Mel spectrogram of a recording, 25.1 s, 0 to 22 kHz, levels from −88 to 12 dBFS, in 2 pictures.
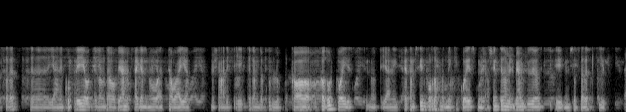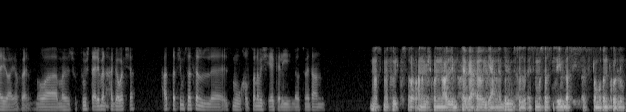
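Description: From start to finish, the speech carries an echo with no canceller. The far end seems to be playing the call through a loudspeaker that its microphone picks up, and nothing subtracts it, so each phrase returns roughly a third of a second later, about 16 dB down and sounding thin. On a waveform, every burst has a smaller trailing copy. A spectrogram shows faint duplicated harmonic patterns offset in time, all kept under the 4 kHz telephone ceiling of the G.711 coding.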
